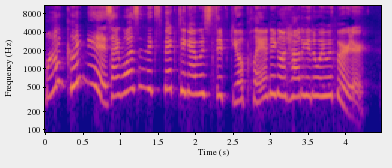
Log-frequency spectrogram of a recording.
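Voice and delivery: mock outraged surprise, high, loud and squealed.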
